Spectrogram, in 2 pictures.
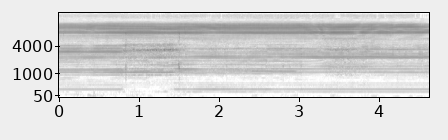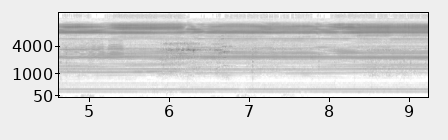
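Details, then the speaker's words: Small pump driving a 3D-printed reversible air valve to a syringe piston: steady small-motor buzz with a fixed tone, no change under load; leaks in the system keep pressure too low to overcome the syringe's rubber seal. "unfortunately nothing's happening there's a little bit of pressure but it's just not enough to overcome the free of the Rubber seal in the syringe when I made this I knew that there would be leaks in the system"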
